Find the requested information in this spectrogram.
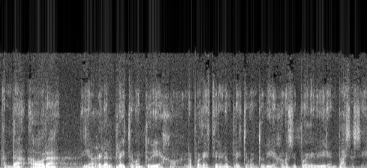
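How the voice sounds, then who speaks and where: A man talks at a fairly quick pace in a fairly low, somewhat breathy voice. His intonation is monotone and flat. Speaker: inspirational speaker. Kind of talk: motivational talk.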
